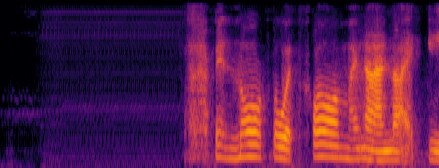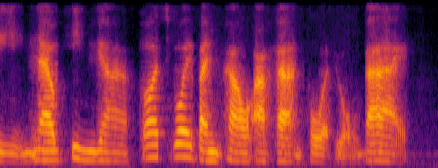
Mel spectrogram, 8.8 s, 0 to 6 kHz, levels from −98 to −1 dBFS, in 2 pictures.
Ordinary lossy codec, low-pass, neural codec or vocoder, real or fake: AAC, 24 kbps; 5.4 kHz; codec, 16 kHz in and 24 kHz out, 0.6 kbps, FocalCodec, streaming, 2048 codes; fake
